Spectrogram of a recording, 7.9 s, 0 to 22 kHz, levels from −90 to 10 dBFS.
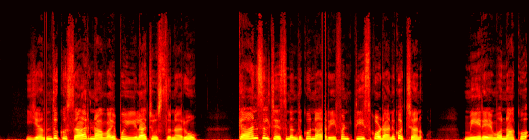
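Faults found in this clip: Gap at a join of encoded pieces, 0.67 to 0.69 s (27 ms) and 4.83 to 4.87 s (48 ms). Silence inside continuous speech, edges smeared. Encoder start delay and last-frame padding left untrimmed at segment joins. Unlike packet loss, speech resumes exactly where it stopped, nothing missing.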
